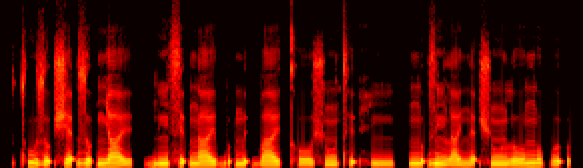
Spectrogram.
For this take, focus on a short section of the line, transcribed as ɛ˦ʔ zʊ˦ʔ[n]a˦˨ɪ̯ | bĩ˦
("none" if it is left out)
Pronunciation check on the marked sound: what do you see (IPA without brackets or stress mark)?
ɲ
